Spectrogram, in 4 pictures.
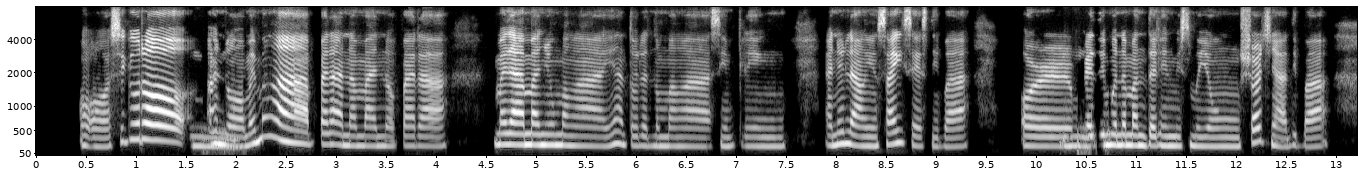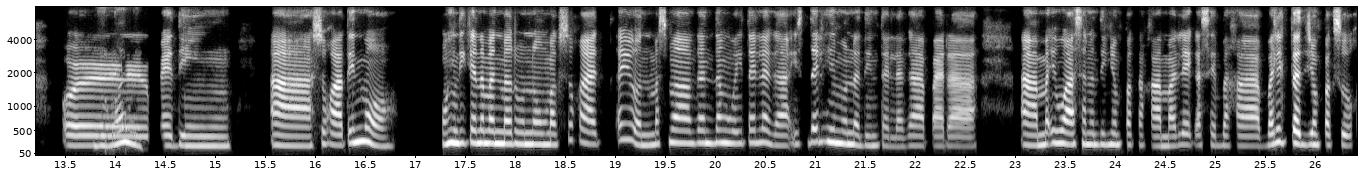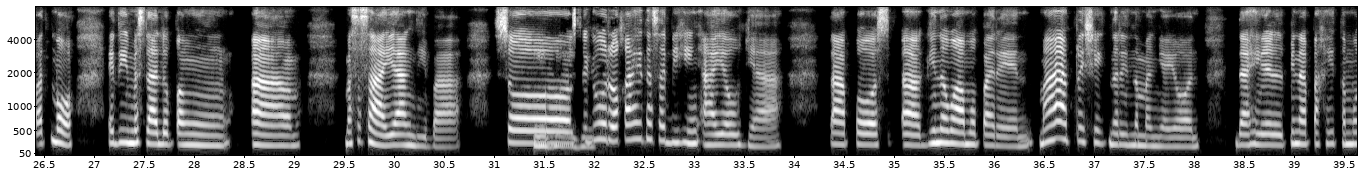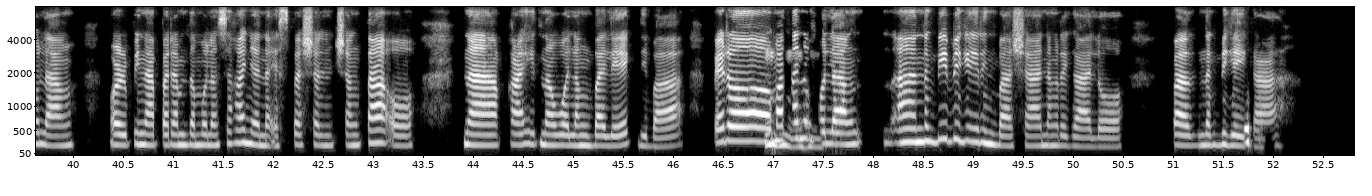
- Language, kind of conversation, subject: Filipino, advice, Paano ako pipili ng makabuluhang regalo para sa isang espesyal na tao?
- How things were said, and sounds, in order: other background noise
